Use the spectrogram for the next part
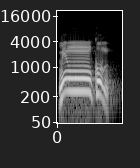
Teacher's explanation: منکم, نون ساکن قاعدوں میں سے قاعدہ, پھر اخفا کا قاعدہ, کیونکہ نون ساکن میں کاف آ گیا حرف اخفا میں سے, غنہ کرنا ہے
